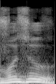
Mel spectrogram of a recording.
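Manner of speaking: وضو said as "vu-zoo", short u after v; correct pronunciation. Shown as a demonstration. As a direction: open وضو with "vu". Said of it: "درست تلفظ ہے".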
